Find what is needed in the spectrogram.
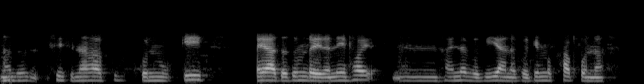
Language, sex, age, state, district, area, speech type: Manipuri, female, 30-45, Manipur, Kangpokpi, urban, conversation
